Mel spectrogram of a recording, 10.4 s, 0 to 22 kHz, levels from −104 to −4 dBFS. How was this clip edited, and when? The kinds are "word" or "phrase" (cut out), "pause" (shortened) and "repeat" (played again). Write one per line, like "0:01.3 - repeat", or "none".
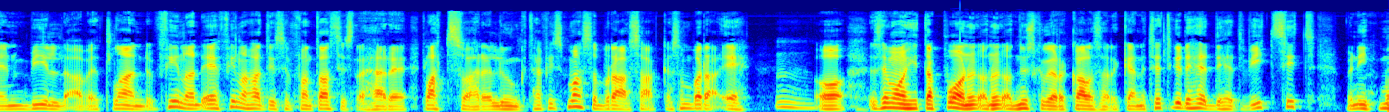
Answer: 0:02.7 - phrase
0:03.1 - pause
0:06.5 - word
0:07.4 - repeat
